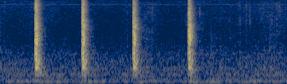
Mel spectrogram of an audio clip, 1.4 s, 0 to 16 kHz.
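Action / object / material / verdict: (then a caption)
tap / car dashboard top, plastic, tapped with a metal ring / hard plastic / hard. A ring is tapped four times on the hard plastic dashboard top of a VW T-Roc, giving short, sharp clicks with almost no ring-out. The hard surface is judged poor quality for a car starting at 19,000 pounds, worse than the dashboard top in a Polo.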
